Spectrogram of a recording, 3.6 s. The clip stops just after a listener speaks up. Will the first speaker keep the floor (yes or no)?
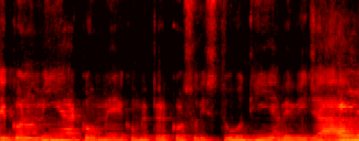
no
